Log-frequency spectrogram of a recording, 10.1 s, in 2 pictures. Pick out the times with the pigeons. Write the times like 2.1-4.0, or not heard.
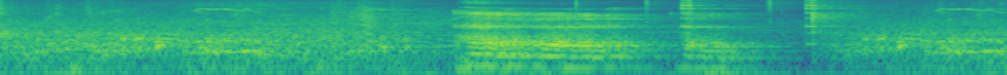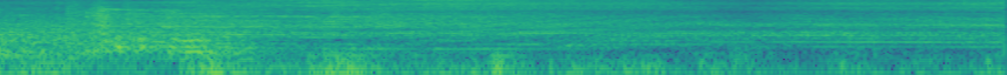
0.0-2.3, 4.1-6.5.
